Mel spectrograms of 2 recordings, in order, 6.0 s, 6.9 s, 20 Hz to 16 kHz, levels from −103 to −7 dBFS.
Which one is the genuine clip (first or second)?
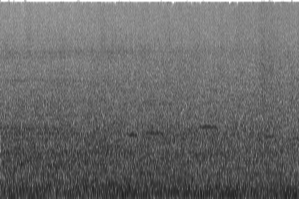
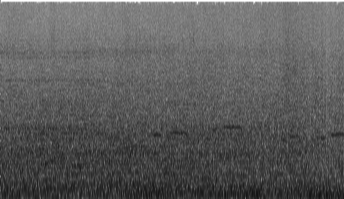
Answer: second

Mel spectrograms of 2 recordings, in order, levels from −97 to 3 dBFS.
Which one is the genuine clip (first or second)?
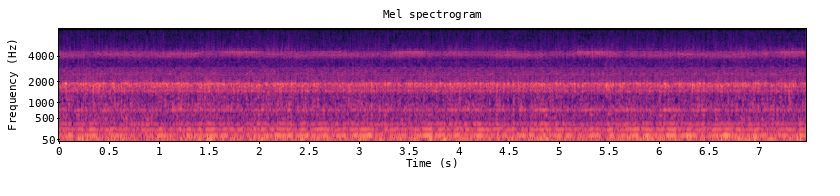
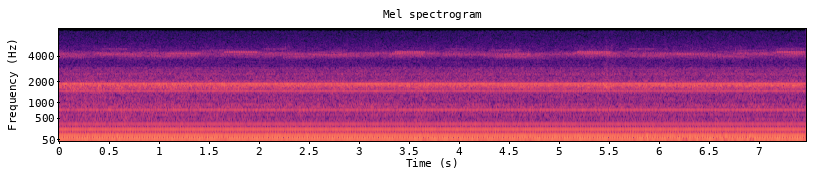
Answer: second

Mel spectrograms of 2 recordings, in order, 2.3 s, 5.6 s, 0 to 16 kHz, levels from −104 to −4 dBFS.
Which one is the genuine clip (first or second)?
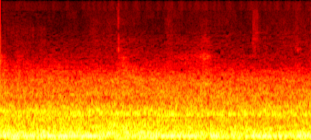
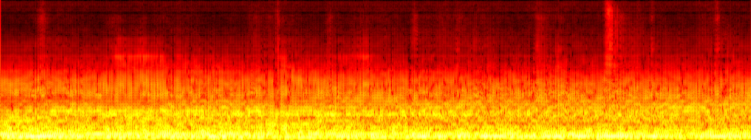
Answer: first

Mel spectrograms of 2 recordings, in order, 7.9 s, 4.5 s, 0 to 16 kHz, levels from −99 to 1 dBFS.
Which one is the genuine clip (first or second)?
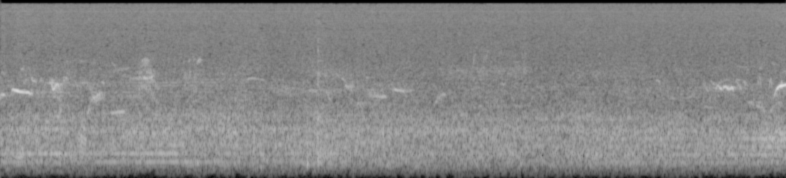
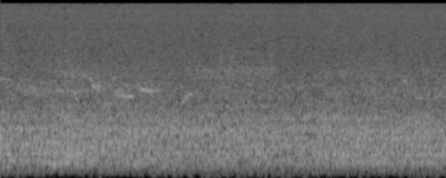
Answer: first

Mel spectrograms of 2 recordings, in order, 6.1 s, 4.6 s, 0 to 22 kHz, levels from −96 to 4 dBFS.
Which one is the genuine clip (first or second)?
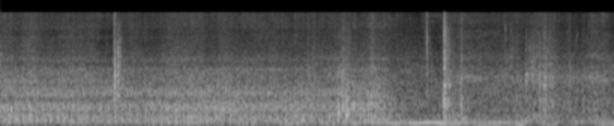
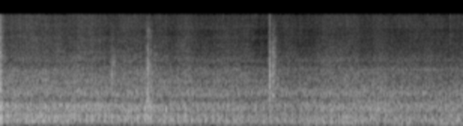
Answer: second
